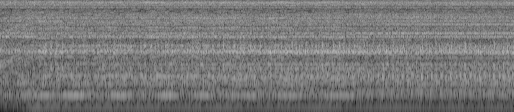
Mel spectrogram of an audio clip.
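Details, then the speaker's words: Vitamix blender blade assembly after greasing the bad bottom bearing, with the second bearing left ungreased: motor spins up to a steady, even whir with no grinding or bearing roar, bearing noise quieted. "or even here the plates rattling and everything so I would say that's actually successful at quieting those bearings out"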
